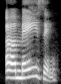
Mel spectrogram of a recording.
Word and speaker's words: amazing: So let's listen to this word, amazing. Amazing. Did you hear the in the first syllable? Amazing. That's written in, this is in written language. That sound in the word amazing would be written with an A. But because that first syllable in the word amazing is unstressed, we speak it with the schwa sound.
